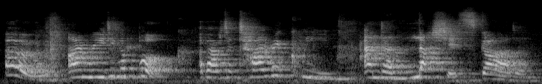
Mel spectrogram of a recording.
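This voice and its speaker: Woman acting weary older sister, slow n instructive, bookish, radio play, really echoey and far from mic. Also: high voice, big pitch swings, sharp tone, heavily acted. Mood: patient, dismissive. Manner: measured, instructive. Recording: very echoey, distant stage pickup, faint noise.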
